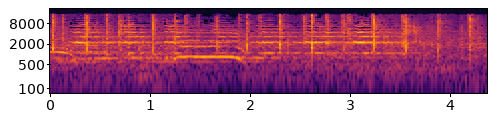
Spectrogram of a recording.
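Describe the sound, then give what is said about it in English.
Neighbourhood applause and cheering for medical workers in Inwood, Manhattan: scattered sharp claps and bangs ring out over a steady crowd din, with horns, long sustained whistle-like tones and one rising then falling pitch sweeping through. “The applause, the cheering, is to show we care.”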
